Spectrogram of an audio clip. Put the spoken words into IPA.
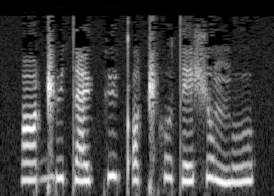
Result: ɑ˨˦ ɡ͡ǁ y˥˩ t æ˨˦ y̯ k y˥˩ kʼ ɔ˨˦ ǁʰ o̤˥˩ t e˨˦ ʃ o˥˩ ŋ u˨˦

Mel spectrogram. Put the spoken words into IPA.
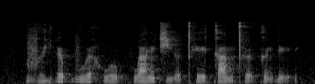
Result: v ə̤˨˩ j ɗ ə˦˥ p̚ v u˧ ə̯ h w o˨˩ p̚ h w a˨˦ ŋ t͡ɕ i˧˩ ə̯ t̪ʰ e˧ k a˧ m t̪ʰ ə̰ː˧˨ k ə̰˧˨ n ɗ ḛ˧˨ ʔ

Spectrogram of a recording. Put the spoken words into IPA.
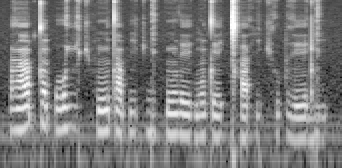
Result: ɣ ãː p t õ p o vʲ ɯ t͡ʃ f ĩ t ã p i t͡ʃ ɡ i k ĩ ð eː ɡ õ t e ǀʰ a x i t͡ʃ x ɯ p ɣ eː d ɡ i

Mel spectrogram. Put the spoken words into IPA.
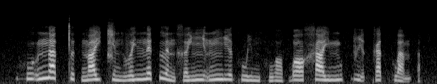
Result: h w ṵ˧˥ n a˦˥ t̚ t̪ ə˨˩ t̚ m a˧ j t͡ɕ ə̤˨˩ n v ə˧ j n ɛ˦˥ t̚ l ə˧˩ n x ə˨˦ j ɲ ə̰˧˥ n ŋ i˧ ə̯ k w i̤˨˩ m h w ɔ̤˨˩ ɓ ɔ˨˦ x a˧ j m u˦˥ p̚ v ḭ˧˨ ə̯ k a˦˥ t̚ h w a̰˧˨ m ʔ

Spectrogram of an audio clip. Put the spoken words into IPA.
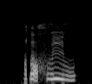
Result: ɗ ɔ̰˧˨ x u˨˦ ɲ u˧˩˨

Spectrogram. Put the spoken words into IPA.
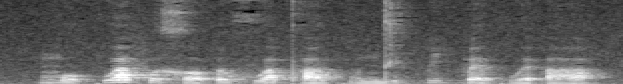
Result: m o˨ kʷ a˦ f ə˨ x ʌ˨ ʔ ə˦˨ xʷ a˦˨ pʼ a˨ kʷ ə˨ n d i˦ k͡p i˦ k͡p ɛ˨ kʷ ɛ˨ ʔ a˨

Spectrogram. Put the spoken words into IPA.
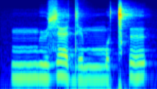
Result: mː ʉ z ɛ d e mː ɤ ǀʰ ɘ

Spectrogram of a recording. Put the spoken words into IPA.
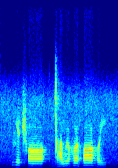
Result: v i˥˩ ʈ͡ʂʰ ɔː˧ | ɡ͡ǀ a˧ w ɯ˧ ʁʷ ɤ˥˩ v ɔː˥ ʁʷ i˩

